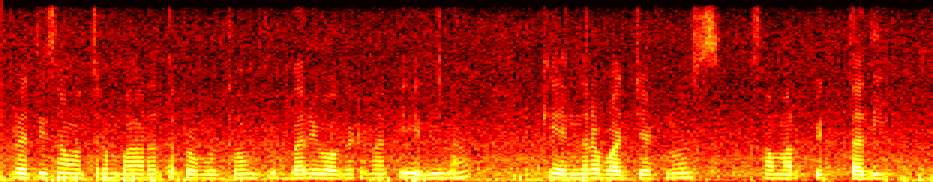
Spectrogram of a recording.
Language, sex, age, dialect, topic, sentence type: Telugu, female, 25-30, Telangana, banking, statement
